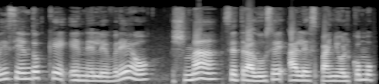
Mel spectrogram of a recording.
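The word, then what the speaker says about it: שמע: Se pronuncia Shema y a menudo se traduce como escuchar.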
